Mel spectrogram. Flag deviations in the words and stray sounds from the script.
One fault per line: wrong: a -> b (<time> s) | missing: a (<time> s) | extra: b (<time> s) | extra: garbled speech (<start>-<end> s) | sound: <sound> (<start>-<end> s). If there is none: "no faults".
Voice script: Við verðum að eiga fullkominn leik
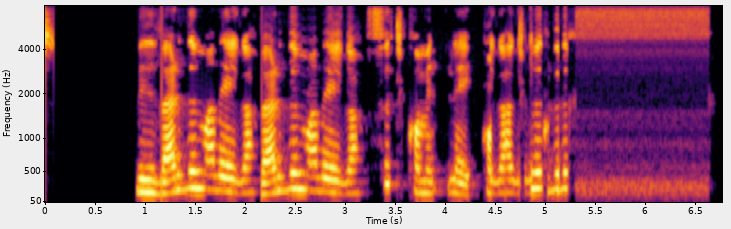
extra: verðum að eiga (2.2 s)
extra: garbled speech (4.4-5.2 s)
